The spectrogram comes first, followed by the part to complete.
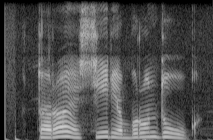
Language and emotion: Russian, angry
